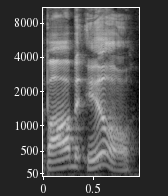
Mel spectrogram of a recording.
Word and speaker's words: Bob Hill: onion stocks Bob Hill the H is Silent Bob ill well that's a good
